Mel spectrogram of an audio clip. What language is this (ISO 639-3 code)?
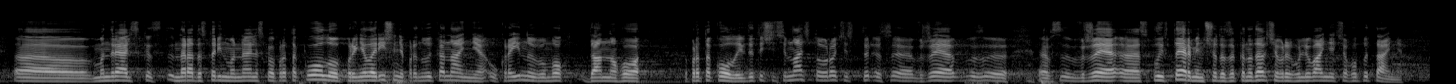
ukr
